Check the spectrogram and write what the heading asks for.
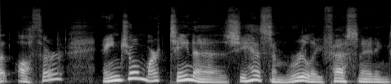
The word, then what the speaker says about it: Martinez: and I you notice I use the proper Spanish pronunciation of Martinez how many times you get Martin Martinez Martinez oh my god you know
